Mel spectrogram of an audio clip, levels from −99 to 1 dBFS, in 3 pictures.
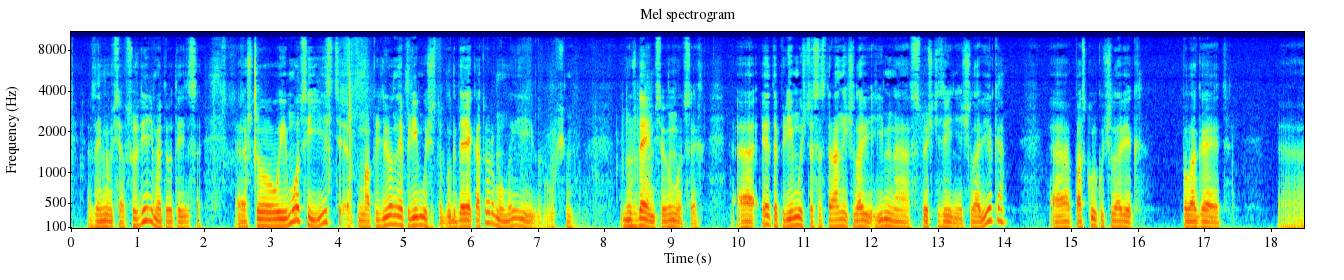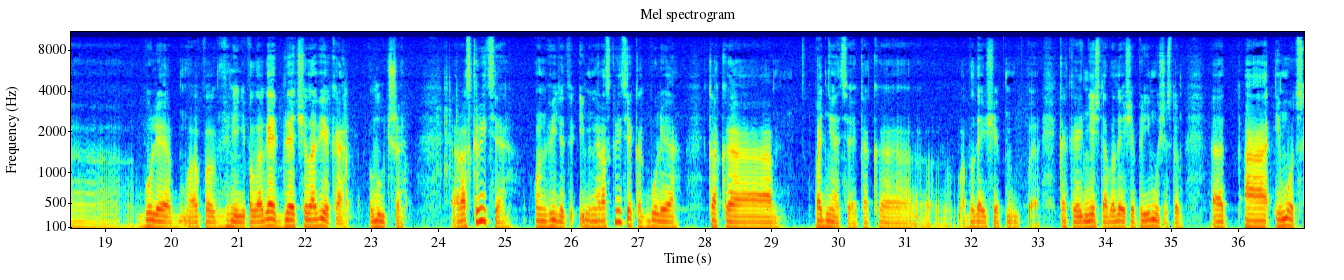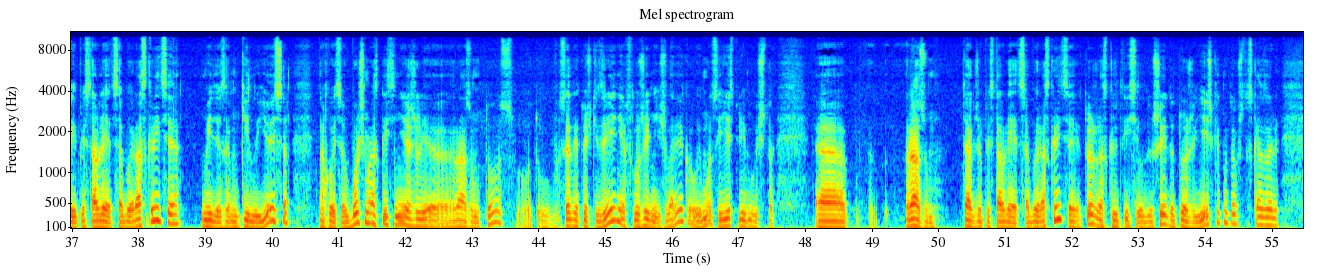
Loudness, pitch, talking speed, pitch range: -21 LUFS, 100 Hz, 110 wpm, 95-110 Hz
